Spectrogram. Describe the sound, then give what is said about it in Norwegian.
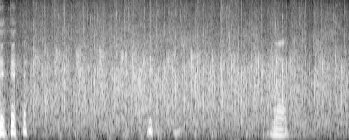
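An audience at a meeting claps steadily throughout to welcome a guest, a dense wash of many hands, with a few brief voice fragments and calls rising at the start and near the end. “En applaus.”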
